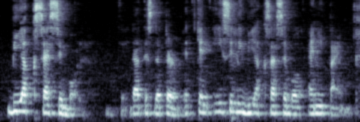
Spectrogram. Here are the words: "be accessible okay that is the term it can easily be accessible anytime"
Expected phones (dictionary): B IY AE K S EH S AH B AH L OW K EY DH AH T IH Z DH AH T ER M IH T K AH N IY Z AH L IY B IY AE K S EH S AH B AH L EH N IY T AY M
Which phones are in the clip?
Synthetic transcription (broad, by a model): B IY AE K S EH S AH B AH L OW K EY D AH T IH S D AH T ER M IH T K AH N IY S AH L IY B IY AE K S EH S AH B AH L EH N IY T AY M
